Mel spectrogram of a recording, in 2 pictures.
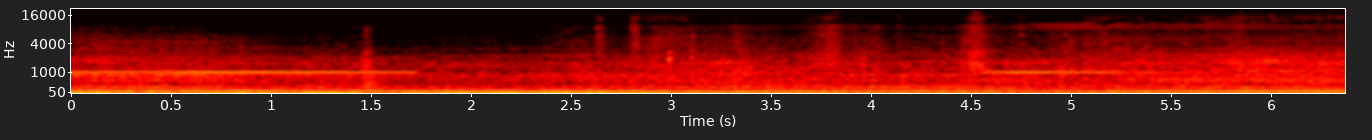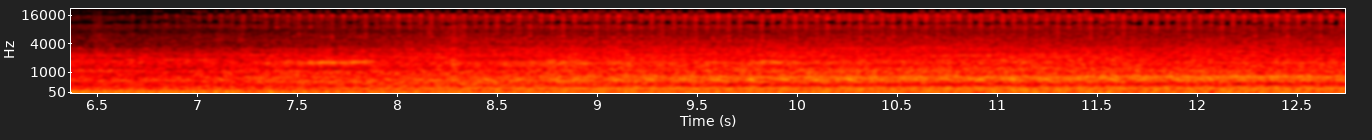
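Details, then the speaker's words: Dodge Charger V6 with 255,000 miles settling into a steady, even idle with no knocks, ticks or misses; runs smooth; normal idle. "Sounds good. >> Sounds good. It runs smooth. >> Runs really smooth."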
